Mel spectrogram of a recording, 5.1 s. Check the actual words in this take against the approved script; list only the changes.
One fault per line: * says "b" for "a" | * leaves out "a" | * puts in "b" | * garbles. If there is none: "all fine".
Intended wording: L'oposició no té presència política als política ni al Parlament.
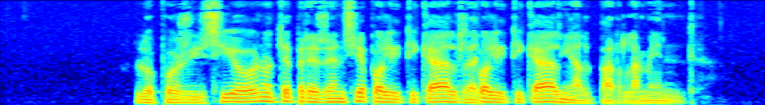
all fine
